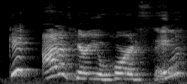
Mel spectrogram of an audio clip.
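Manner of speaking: Granny scolds the intruding wolf, loud and angry; furious Granny. Acted. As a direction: drive the wolf out with a furious shout. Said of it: "Granny was furious".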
